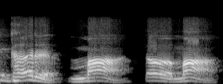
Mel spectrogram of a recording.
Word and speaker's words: धर्मात्मा: ये देखिए धर मा त म ऐसे हम इसका उच्चारण करते हैं। धर्मात्मा। अब धर को ऐसे लिखा जाएगा।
